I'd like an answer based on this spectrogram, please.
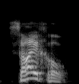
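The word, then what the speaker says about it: שכל: And as Johnny points out, the root of that word, Sechel. Okay? Or if you're more of a Yiddish pronunciation, Seichel. Seichel.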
